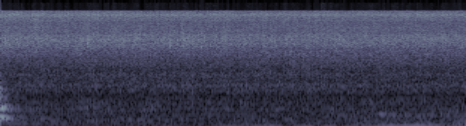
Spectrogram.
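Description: Carrots and beans cooking in a pan with a little salt, giving a steady, even hiss and gentle sizzle that carries on unchanged without talk.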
